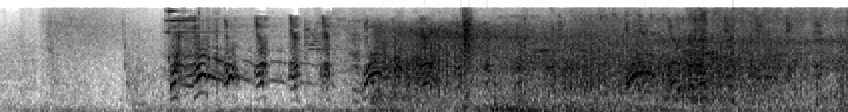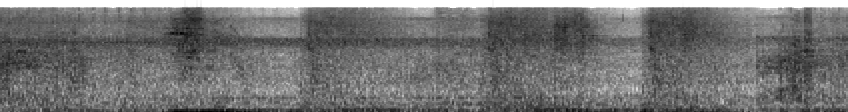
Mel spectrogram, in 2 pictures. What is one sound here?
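Magic spells burst and crackle in a game.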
